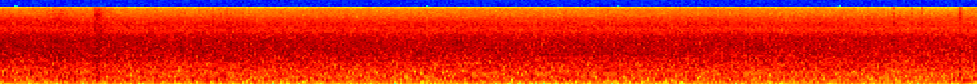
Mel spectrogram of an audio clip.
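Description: Steady rushing of fast-flowing river water, an even, unbroken wash of noise.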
